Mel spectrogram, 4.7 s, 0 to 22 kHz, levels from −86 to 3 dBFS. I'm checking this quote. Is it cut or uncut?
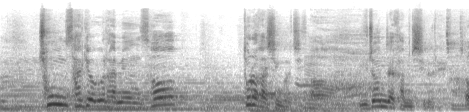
cut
